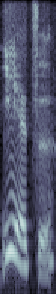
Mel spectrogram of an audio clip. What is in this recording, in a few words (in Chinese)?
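"叶子" Chinese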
